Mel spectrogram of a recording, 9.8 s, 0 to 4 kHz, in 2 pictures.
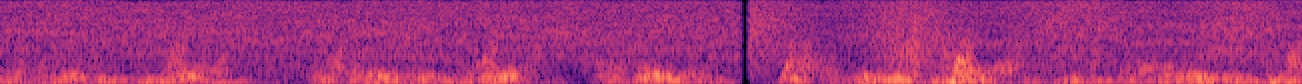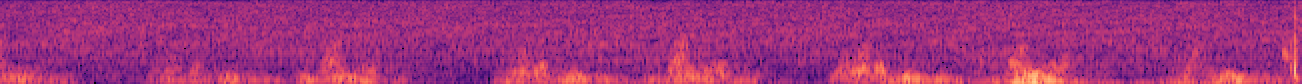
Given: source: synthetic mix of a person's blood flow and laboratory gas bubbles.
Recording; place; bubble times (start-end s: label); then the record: Doppler ultrasound of blood flow; precordium
9.69-9.77 s: bubbles
From the record:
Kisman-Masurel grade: 123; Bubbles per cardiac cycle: 1 to 2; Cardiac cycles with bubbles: 10 to 50%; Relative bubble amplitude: loud (0.450 to 0.775); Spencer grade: 2 (many but less than half of the cardiac periods contain bubble signals, singularly or in groups); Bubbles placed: only in the low amplitude regions of the cardiac cycle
